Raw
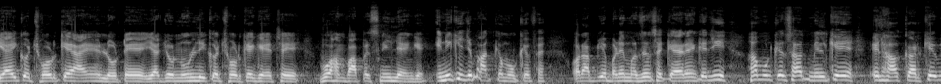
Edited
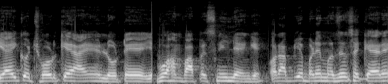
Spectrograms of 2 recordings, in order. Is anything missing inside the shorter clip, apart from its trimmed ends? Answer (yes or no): yes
